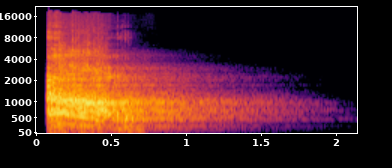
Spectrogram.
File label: Vocal Pain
